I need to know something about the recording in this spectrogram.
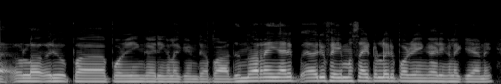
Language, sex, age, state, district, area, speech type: Malayalam, male, 60+, Kerala, Kozhikode, urban, spontaneous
